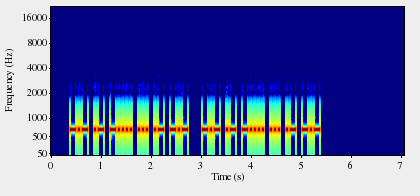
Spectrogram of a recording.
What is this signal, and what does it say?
Morse code, heard as a keyed tone, about 30 wpm, 700 Hz. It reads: KA6SAK KA6SAK
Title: USA Call Signs Repeated 2x 30wpm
